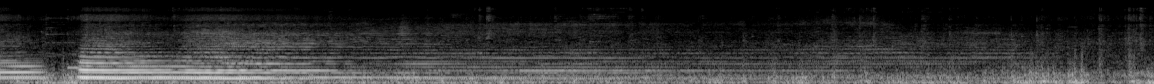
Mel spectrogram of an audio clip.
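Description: A locomotive horn blares loudly and slowly fades.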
